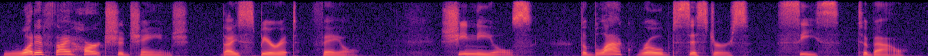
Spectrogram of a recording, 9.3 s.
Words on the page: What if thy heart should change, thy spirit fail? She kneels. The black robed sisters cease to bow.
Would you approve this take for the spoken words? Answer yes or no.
yes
